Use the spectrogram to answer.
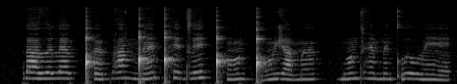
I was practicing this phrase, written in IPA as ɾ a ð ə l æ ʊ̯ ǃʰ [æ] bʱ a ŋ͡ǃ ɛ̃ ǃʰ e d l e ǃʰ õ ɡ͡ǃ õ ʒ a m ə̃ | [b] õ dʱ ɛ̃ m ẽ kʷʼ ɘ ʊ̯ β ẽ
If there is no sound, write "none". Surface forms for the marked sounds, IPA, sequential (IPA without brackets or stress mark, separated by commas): œ, b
